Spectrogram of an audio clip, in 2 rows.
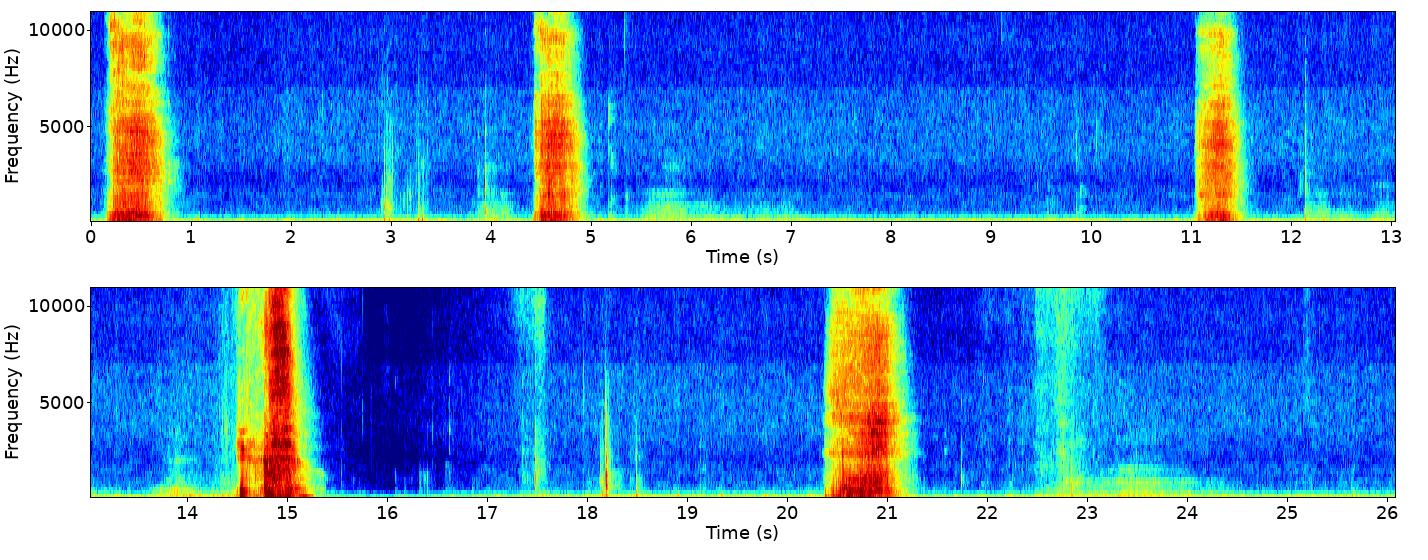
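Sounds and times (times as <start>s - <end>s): man sneezing: 14.4s - 15.3s, 20.4s - 21.2s.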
